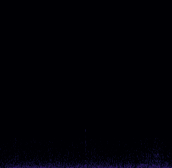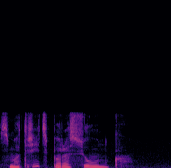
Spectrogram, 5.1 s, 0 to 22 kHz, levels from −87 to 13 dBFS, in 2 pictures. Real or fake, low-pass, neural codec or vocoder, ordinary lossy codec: real; 7.2 kHz; none; none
